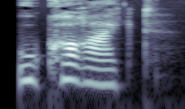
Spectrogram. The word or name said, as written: ukorrekt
